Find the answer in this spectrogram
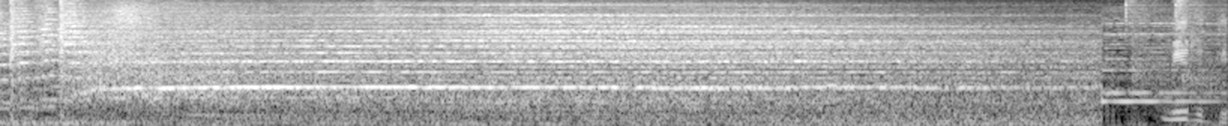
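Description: Dramatic background score: a sharp hit, then a sustained synthesizer chord held for about five seconds, cut off abruptly near the end.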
